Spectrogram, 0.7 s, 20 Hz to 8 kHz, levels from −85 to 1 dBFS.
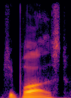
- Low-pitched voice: Yes, very low, 90 Hz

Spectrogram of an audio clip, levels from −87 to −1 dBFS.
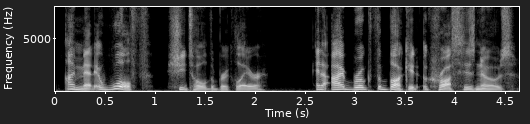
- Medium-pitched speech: Yes, medium, 150 Hz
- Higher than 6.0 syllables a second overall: No, 5.3 syllables/s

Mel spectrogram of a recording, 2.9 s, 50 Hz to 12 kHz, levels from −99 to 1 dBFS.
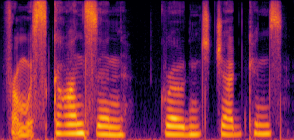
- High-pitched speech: Yes, high, 200 Hz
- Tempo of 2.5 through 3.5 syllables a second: Yes, 3.3 syllables/s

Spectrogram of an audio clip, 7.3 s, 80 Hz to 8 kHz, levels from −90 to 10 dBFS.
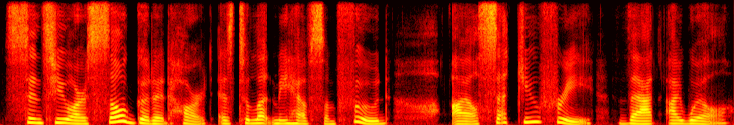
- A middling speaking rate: Yes, average, 170 wpm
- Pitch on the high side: Yes, high, 215 Hz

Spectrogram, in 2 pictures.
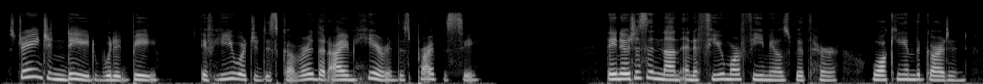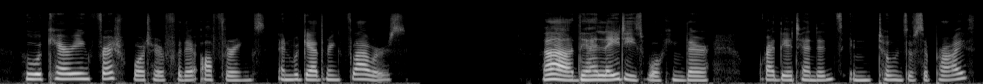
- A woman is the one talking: Yes, female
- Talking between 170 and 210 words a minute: Yes, average, 175 wpm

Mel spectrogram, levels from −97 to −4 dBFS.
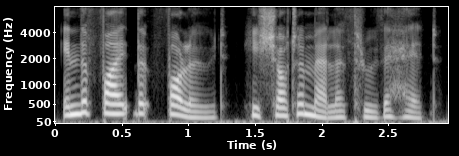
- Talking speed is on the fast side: Yes, fast, 225 wpm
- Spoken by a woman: Yes, female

